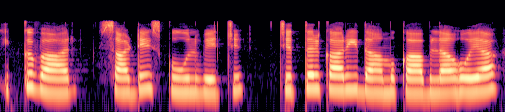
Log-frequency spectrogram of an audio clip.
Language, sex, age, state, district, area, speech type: Punjabi, female, 18-30, Punjab, Hoshiarpur, rural, spontaneous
